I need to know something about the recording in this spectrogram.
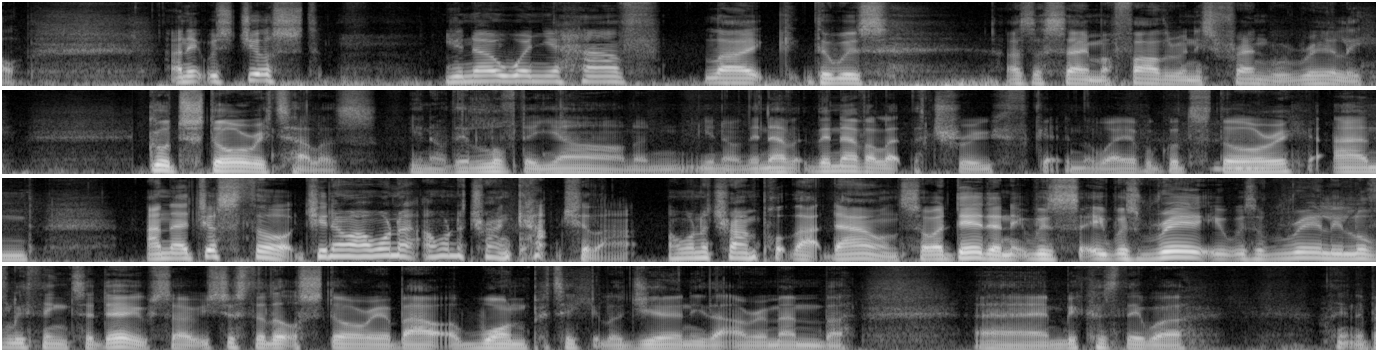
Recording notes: This interview was recorded in four parts. We met at the Winter Gardens in Sheffield for coffee and lunch before heading to a Millenium Gallery store for a private tour of a selection of stunning landscape art exhibitions. A few weeks later we met in Edale for a short walk on Kinder Scout where we recorded outside close to Jacob’s Ladder. Finally, we met at the Penny Pot Cafe in Edale for a sketching tutorial and lots of coffee!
